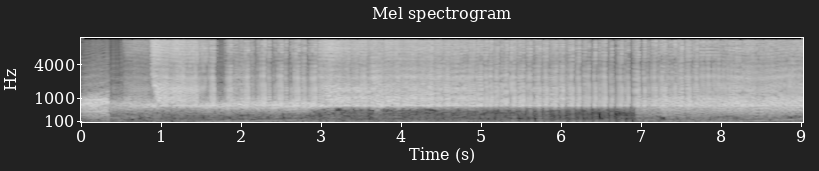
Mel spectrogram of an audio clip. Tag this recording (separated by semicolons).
2-bar; ambient; busy; electronic; glitch; industrial; intense; loop; noise; sound-design; sustained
